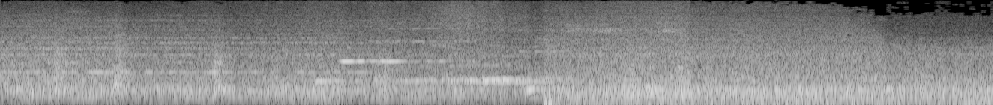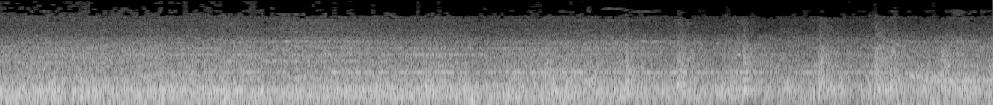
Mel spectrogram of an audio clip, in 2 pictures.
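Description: Subway train moving along the platform, its wheels clattering over the rail joints with a steady rumble and brief wheel squeals. The rumble grows suddenly heavier about a third of the way in.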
